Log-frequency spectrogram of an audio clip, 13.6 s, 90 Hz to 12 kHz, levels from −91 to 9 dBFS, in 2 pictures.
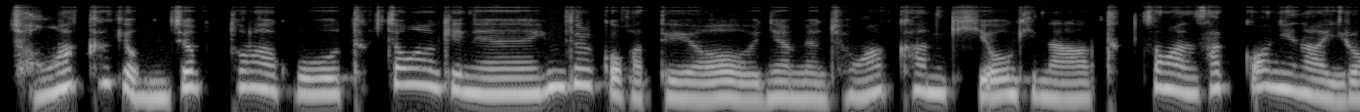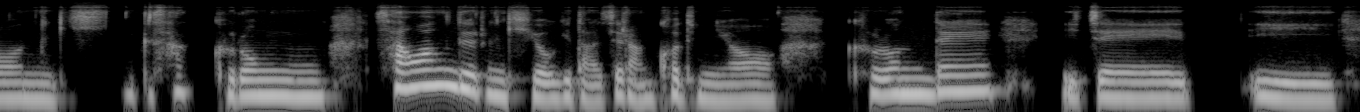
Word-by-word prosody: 정확하게 265 - +1
언제부터라고 215 +2 +1
특정하기는 225 -11 +1
힘들 275 +6 +4
것 195 -8 0
같아요. 170 0 -1
왜냐하면 165 +1 -2
정확한 210 +7 -2
기억이나 180 -4 -1
특정한 245 -6 0
사건이나 250 -4 +1
이런 165 0 -1
기 155 - -3 0.5
사 220 +3 -5
그런 185 -1 +1 0.3
상황들은 260 -6 +4
기억이 175 -2 -1
나질 155 +5 -3
않거든요. 155 -3 -4 0.3
그런데 200 +3 +2 0.3
이제 165 -1 -1 0.3
이 160 -3 0
190 Hz, 280 characters per minute, -25 LUFS, 165-230 Hz, 0.5 s, 힘들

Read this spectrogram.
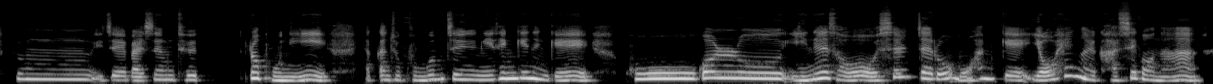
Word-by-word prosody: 좀 235 -2 -1
이제 195 -3 -6
말씀 210 +4 -5
들어 210 +7 -3
보니 180 0 0 0.4
약간 210 +2 -8
좀 205 -1 -8
궁금증이 215 +1 -3
생기는 275 -4 +5
게 185 -1 -2 0.4
고걸로 270 +1 +4
인해서 195 -3 +1
실제로 280 - -2
뭐 220 -9 -1
함께 210 -6 -3
여행을 250 - 0
가시거나 185 -3 -4
225 Hz, 195 characters per minute, -19 LUFS, 195-265 Hz, 0.4 s, 생기는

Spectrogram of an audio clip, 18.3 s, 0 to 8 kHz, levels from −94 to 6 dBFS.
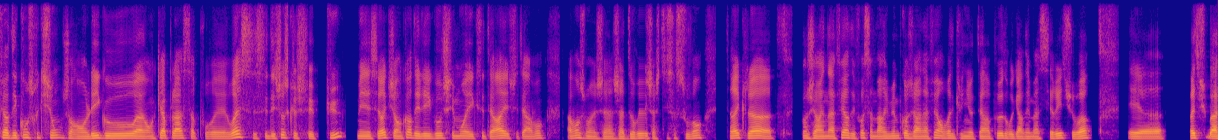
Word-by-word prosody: faire 145 -2 +5
des 140 0 0
constructions, 145 0 -3
genre, 125 -3 -2
en 115 0 +1
Lego 130 0 +4
à 115 -1 +5
en 115 +1 -1
Kapla. 130 +1 +3
Ça 130 -4 -5
pourrait, 110 0 -3
ouais, 150 +11 +5
c'est 170 -9 -6
c'est 115 +2 -6
des 115 - -1
choses 150 +5 -1
que 130 - -4
je 115 - -6
fais 115 -2 -3
plus. 180 +11 -1 0.2
Mais, 115 -1 +1
c'est 115 +3 -2
vrai 145 +3 +5
que 145 - -12
j'ai 125 - +1
encore 115 +6 0
des 125 -2 +3
Lego 120 +2 +1
chez 125 0 -4
moi, 120 0 0
et 115 - -1
cetera. 115 +2 +2
Et 120 - 0
j'étais 110 - -6
avant 125 +4 -3 0.3
avant 130 +5 +1
je 125 -3 -5
m'en 110 -2 -2
j'a 105 -1 -3
j'adorais 115 +4 -1
j'achetais 115 0 -7
ça 110 - -10
souvent. 120 +6 -3 0.4
C'est 125 - +1
vrai 135 +2 +5
que 135 -2 -7
là, 125 -3 +6
heu, - - -5 0.5
quand 125 - -1
j'ai 125 +2 0
rien 115 0 +1
à 115 0 +2
faire, 145 +4 +2
des 120 - -1
fois, 125 +5 -3
ça 130 -2 -4
m'arrive, 115 +1 0
même 125 +1 -1
quand 135 0 +1
j'ai 120 -1 0
rien 110 - +2
à 110 -1 -1
faire, 130 +3 0
en - - 0
vrai, 130 +1 0
de - - -3
grignoter 115 -1 -4
un 110 -1 +1
peu, 130 +4 +1
de - - -1
regarder 110 -2 -1
ma 105 0 -2
série, 115 +5 0
tu 135 -5 -5
vois? 125 +5 +4 0.6
Et 105 -1 +2
heu, 100 0 +4
en 100 +6 -1
fait, 135 0 -2
bah, 115 0 +8
120 Hz, 265 wpm, -23 LUFS, 115-130 Hz, 0.6 s, bah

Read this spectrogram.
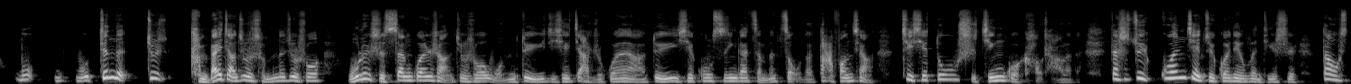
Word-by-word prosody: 我 215 0 -4 0.2
我 155 +1 -9
我 165 +3 0
真 305 +7 +7
的 - - +4
就 285 -1 +3
是 265 +6 -12 0.2
坦 130 -4 +2
白 230 - +7
讲 220 -7 +4
就 195 - 0
是 180 - +3
什 140 -6 -5
么 135 - -3
呢？ 170 +2 0
就 180 +1 +2
是 160 - -5
说 165 -1 -1 0.3
无 - - +3
论 255 -1 +3
是 140 -9 0
三 185 +8 +4
观 185 0 +3
上 170 -3 -2
就 145 - -4
说 145 +2 -1
我 140 - -6
们 120 - -5
对 120 - +1
于 125 +2 -2
这 130 -1 -9
些 140 +3 -2
价 135 -1 -2
值 110 0 -11
观 130 +5 -3
啊， 115 -3 -5
对 130 +3 -1
于 145 - +3
一 150 - -2
些 145 +2 -1
公 155 +2 -5
司 150 0 -1
应 150 - +3
该 150 - 0
怎 150 - -7
么 140 - -6
走 135 -6 -5
的 115 +1 -14
大 - - -4
方 155 0 -2
向， 160 -2 -3 0.2
这 220 - +1
些 205 +3 +1
都 225 +1 -3
是 - - -1
经 175 +4 +3
过 - - -5
考 - - -10
察 - - -13
了 - - -16
的。 - - -30 0.3
但 245 - +3
是 235 +1 +1
最 270 +2 +4
关 290 +6 +4
键， 245 -10 +6
最 175 -4 -1
关 150 +1 -1
键 140 -3 +1
问 130 -3 -4
题 120 +3 -8
是 120 -1 -6 0.2
到 240 -4 +3
155 Hz, 325 characters per minute, -23 LUFS, 135-205 Hz, 0.3 s, 真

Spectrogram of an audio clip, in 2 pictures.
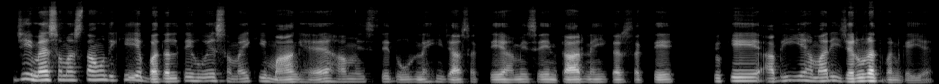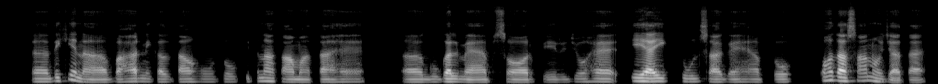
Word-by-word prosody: जी, 245 +4 -1
मैं 200 0 +9
समझता 205 0 +1
हूँ 215 +1 +2
देखिए 190 +2 -7
ये 200 - +2
बदलते 140 +1 +2
हुए 165 0 -4
समय 140 -4 -5
की 150 +1 -8
माँग 115 -2 +1
है 110 +3 -2
हम 125 -1 -8
इससे 130 +1 -12
दूर 115 0 -11
नहीं 125 +3 -8
जा 110 -2 +1
सकते, 115 0 -7
हम 115 0 -2
इसे 120 0 -7
इनकार 115 0 +4
नहीं 115 0 -7
कर 110 -1 -3
सकते, 110 +1 -5
क्योंकि 165 +6 -2
अभी 140 +6 -4
ये 195 - -3
हमारी 165 +1 +1
ज़रूरत 155 +4 +7
बन 105 -1 -7
गई 100 0 -12
है। 100 - -14 0.4
अ, 135 0 -1
देखिए 160 +9 -3
ना 115 -6 0
बाहर 125 +3 0
निकलता 125 -2 -7
हूँ 125 0 -7
तो 125 -2 -13
कितना 150 0 -3
काम 115 -4 -2
आता 115 +1 -4
है 110 - -8 0.4
अ, 115 0 -2
गूगल 120 +3 +2
मैप्स 115 -1 -3
और 110 -1 0
फिर 115 -1 -13
जो 130 0 -10
है, 130 0 -2 0.2
एआई 145 -2 +8 0.2
टूल्स 135 0 -8
आ 120 - +1
गए 115 0 -8
हैं 120 0 -9
अब 120 -1 -9
तो, 120 0 -6 0.3
बहुत 190 +1 0
आसान 165 +2 +6
हो 145 - -1
जाता 100 -2 -2
है। 100 - -8
125 Hz, 200 wpm, -24 LUFS, 115-155 Hz, 0.4 s, मैं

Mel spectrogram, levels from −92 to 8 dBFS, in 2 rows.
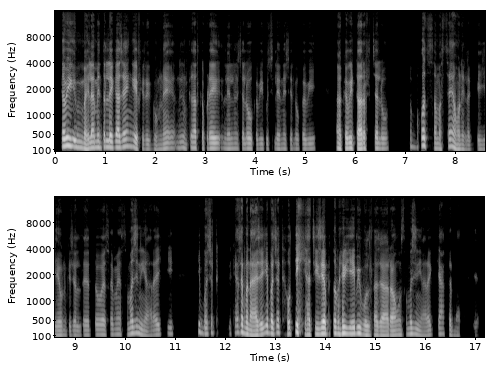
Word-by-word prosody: कभी 190 -2 +9
महिला 145 -3 +2
मित्र 160 +1 -2
लेके 160 -1 +4
आ 155 - +6
जाएँगे 175 -2 +1
फ़िर 120 -2 -12
घूमने 120 +5 -8
उनके 145 0 -11
साथ 145 - 0
कपड़े 130 +1 0 0.2
लेने 130 0 -10
चलो, 130 +1 -5
कभी 125 0 -14
कुछ 125 0 -19
लेने 120 0 -11
चलो 120 0 -17
कभी, 125 +1 -10 0.4
अ, 125 - +2
कभी 135 +1 +4
टर्फ 125 +2 +5
चलो 130 -1 -4 0.4
तो - - -14
बहुत 195 +5 0
समस्याएँ 140 - -5
होने 115 -1 -6
लग 110 0 -15
गई 110 0 -12
हैं 115 0 -6
उनके 115 0 -11
चलते। 115 +1 -11
तो 130 +1 -9
ऐसे 130 +2 -12
में 135 +1 -12
समझ 155 +5 -5
नहीं 135 -8 -5
आ 105 0 -14
रहा 120 +2 -9
है 130 - -6
कि 150 +2 -19 0.5
ये 195 - -3
बजट 150 +3 -9 0.3
कैसे 175 +2 0
बनाया 120 -8 +2
जाए 130 - +2
ये 180 - +1
बजट 165 0 -1
होती 150 +5 +5
क्या 130 -2 0
चीज़ 140 +4 -1
है? 155 - +12
अब 150 - -14
तो 160 - +4
मैं 155 +2 +6
ये 150 0 +4
भी 160 - +3
भूलता 115 -2 -3
जा 110 -1 -1
रहा 115 +1 0
हूँ 120 +2 -5
समझ 140 +4 -7
नहीं 120 -5 -8
आ - - -14
रहा 105 - -11
है 120 - -9
क्या 145 +3 -13
करना 105 -5 -13
चाहिए? - - -35
130 Hz, 235 wpm, -23 LUFS, 120-150 Hz, 0.5 s, है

